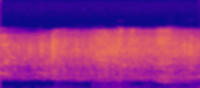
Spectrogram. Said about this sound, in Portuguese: Os outros fiquem preparados para remar quando eu der a ordem. E uma remada lenta. Poupem as forças.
